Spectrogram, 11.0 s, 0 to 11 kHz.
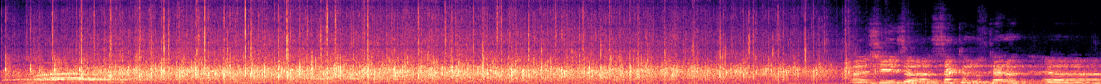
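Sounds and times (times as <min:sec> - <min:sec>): large audience applauding: 0:00.0 - 0:08.8.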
